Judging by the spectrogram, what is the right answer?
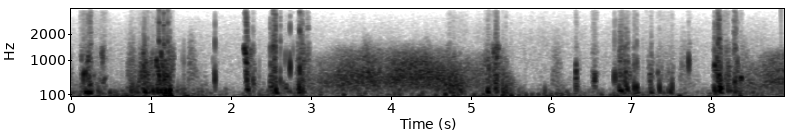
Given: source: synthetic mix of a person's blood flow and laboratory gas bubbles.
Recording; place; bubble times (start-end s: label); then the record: Doppler ultrasound of blood flow; subclavian vein
0.16-0.51 s: bubbles
0.75-1.34 s: bubbles
1.81-1.88 s: bubbles
2.17-2.36 s: bubbles
2.50-2.82 s: bubbles
2.85-3.04 s: bubbles
4.72-4.97 s: bubbles
5.21-5.53 s: bubbles
6.32-6.42 s: bubbles
6.55-6.64 s: bubbles
6.80-7.16 s: bubbles
7.23-7.59 s: bubbles
7.73-7.80 s: bubbles
8.05-8.45 s: bubbles
From the record:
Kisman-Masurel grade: 233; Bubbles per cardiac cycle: several, 3 to 8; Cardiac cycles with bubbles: 50 to 99%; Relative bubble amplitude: loud (0.450 to 0.775); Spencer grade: 3 (all of the cardiac periods contain showers or single bubble signals, but not dominating or overriding the cardiac motion signals); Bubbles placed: anywhere in the cardiac cycle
